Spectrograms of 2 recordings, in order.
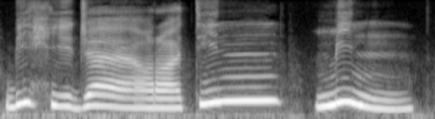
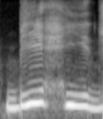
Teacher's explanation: Je ne dirai pas bi hijaratin min. Le noun du tanwin, donc le noun du in, va être aspiré, mangé par le mim mushaddada, par la shadda du mim. Bi hijaratim. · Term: idram bi runna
